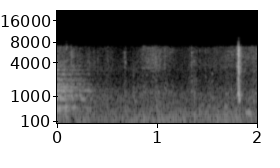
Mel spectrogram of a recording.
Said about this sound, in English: Gonna honk again.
